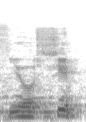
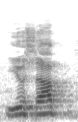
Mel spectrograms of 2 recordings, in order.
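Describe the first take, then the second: First: The vowel after the s is i. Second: The vowel after the s is a. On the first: "boleh pula dikasrohkan lalu dibaca" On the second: "boleh dibaca fathah"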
